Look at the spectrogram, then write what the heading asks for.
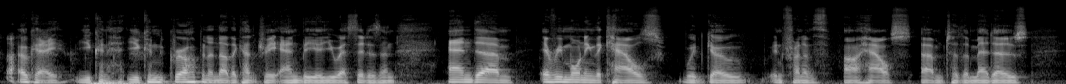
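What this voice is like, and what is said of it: English accent. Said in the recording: “if you have an English accent”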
